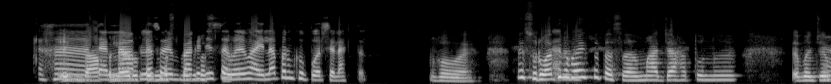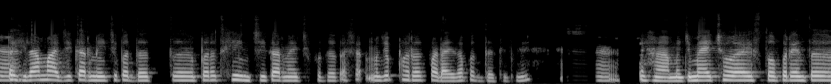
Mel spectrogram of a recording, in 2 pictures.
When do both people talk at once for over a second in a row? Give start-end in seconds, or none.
0.7-2.3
